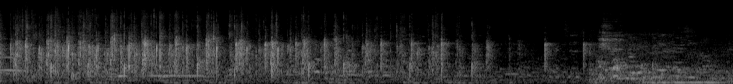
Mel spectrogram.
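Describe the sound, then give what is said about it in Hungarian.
An audience applauds with dense, steady clapping that gradually thins out and fades after several seconds, with crowd chatter and voices mixed in underneath, as a performer is called onto the stage before the last song. “egy nagy tapsot”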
